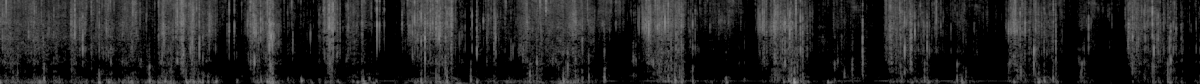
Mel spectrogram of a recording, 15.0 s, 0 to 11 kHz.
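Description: Hands in black nitrile gloves gather and twist a wide, thin purple latex exercise band in their fists, making it crinkle and squeak. Dense, bright crackling comes in uneven bursts, centered around 2.6 kHz, with short quieter gaps between squeezes. A faint steady low tone runs underneath.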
